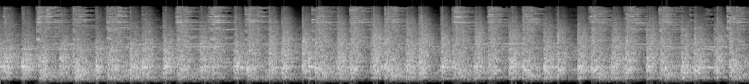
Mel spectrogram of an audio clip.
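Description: A procession drum band of hand-held frame drums beaten together in a fast, even rhythm, loud and sharp-edged throughout.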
